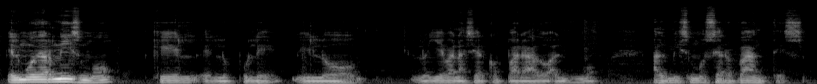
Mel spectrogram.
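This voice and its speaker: A man's voice: rumbling low, fairly even intonation, slow pace, dark tone, slightly rough. A man from El Salvador giving an earnest, informal talk on a poet's life and legacy, with restarts and emphatic rises. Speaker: literature presenter.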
